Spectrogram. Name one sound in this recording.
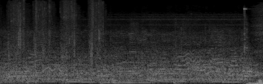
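Soft footsteps rustle through straw.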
